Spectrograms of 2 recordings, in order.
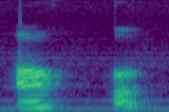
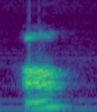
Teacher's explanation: یہاں پر قلقلہ ہوتا ہے، آواز کو باؤنسنگ کی جو آواز ہوتی ہے ویسے کریں گے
